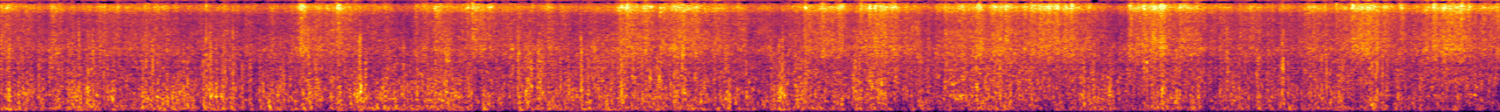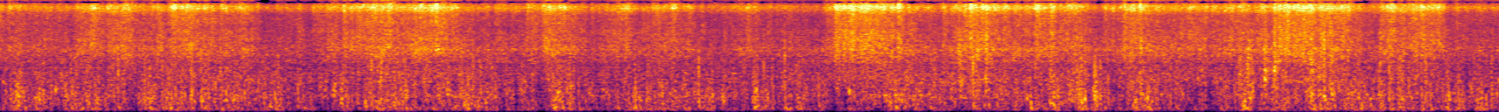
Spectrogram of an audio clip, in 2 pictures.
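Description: A passenger train coach running at speed: a steady rush of wind and wheels rolling on the rails through an open window, with wind buffeting the microphone.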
